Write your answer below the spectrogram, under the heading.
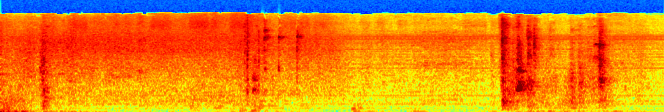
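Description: Faint steady hiss of a small room with a few soft clicks and knocks, a cluster of them about five to six seconds in.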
